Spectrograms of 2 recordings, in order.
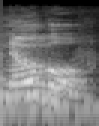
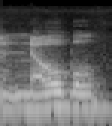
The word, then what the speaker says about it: Nobel: She called it a noble. – A Nobel Peace Prize.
